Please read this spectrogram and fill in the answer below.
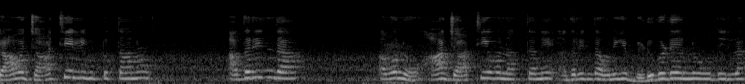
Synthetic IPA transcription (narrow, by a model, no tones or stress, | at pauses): jaːʋɐd͡ʒaːt̪ijɐlːiɦuʈːut̪ːaːnu | ɐd̪ɐɾind̪ɐː | ʋɐnuaːd͡ʒaːt̪ijɐʋɐnːaːɡ̚t̪aːne̞ʔɐd̪ɐɾind̪ɐːʋɐniɡe̞biɽuɡɐɽeɐnːuʋud̪ilːɐ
